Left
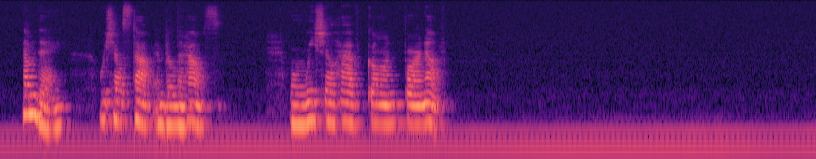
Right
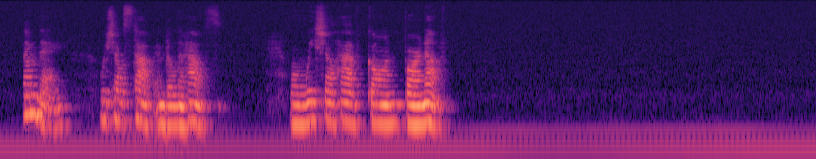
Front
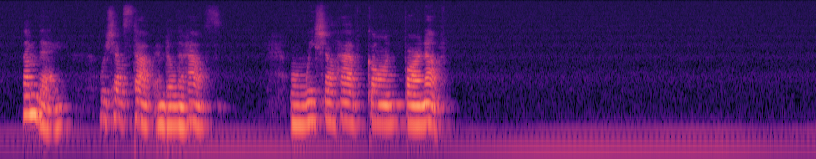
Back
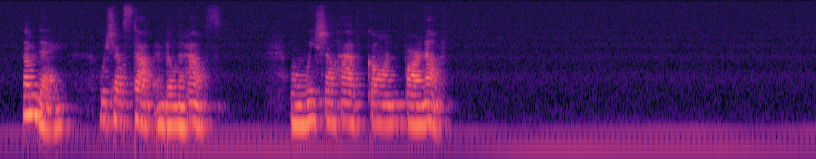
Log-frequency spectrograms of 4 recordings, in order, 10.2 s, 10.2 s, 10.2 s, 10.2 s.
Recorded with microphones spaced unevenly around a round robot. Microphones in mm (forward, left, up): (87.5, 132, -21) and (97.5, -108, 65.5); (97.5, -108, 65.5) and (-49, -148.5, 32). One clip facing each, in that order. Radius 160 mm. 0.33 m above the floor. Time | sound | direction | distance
0.3 | a woman speaking | 125° left | 3.5 m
